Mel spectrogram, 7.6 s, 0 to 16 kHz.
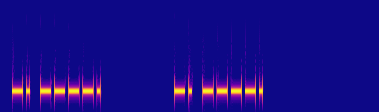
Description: Morse code, heard as a keyed tone, about 17 wpm, 700 Hz. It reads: N9 N9
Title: USA Call Sign Prefixes - Repeated 2x - 17wpm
